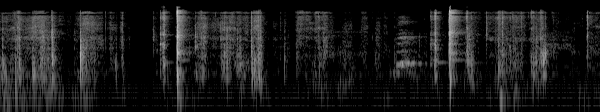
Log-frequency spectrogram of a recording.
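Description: Handheld corner-rounder punch snapping through the corners of a sheet of patterned cardstock: several sharp clicks, the loudest a little under two seconds in and about four and a half seconds in, with paper rustling as the sheet is turned between punches.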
